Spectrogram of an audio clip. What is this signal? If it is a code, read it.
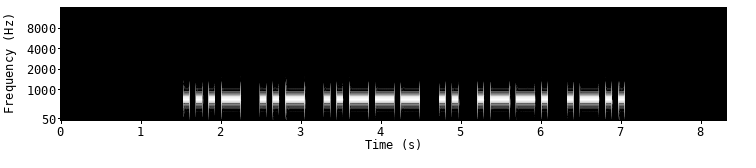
Morse code, heard as a keyed tone, about 15 wpm, 700 Hz. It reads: VU2IPL
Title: DXCC-100 Call Signs - 6 Characters - Repeated 3x - 15wpm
